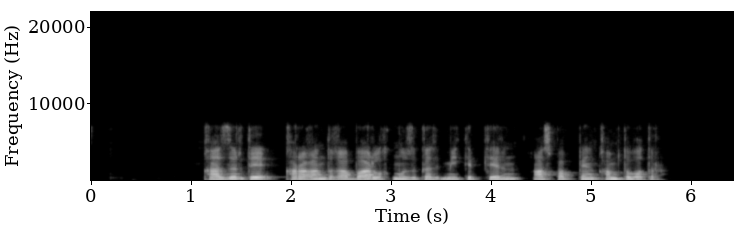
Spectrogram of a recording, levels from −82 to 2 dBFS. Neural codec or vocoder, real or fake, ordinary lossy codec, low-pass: none; real; Opus, 24 kbps; 7.2 kHz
